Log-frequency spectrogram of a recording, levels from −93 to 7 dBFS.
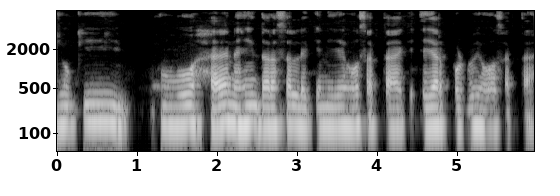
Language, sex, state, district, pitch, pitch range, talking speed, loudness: Hindi, male, Bihar, Muzaffarpur, 130 Hz, 125-135 Hz, 170 wpm, -18 LUFS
